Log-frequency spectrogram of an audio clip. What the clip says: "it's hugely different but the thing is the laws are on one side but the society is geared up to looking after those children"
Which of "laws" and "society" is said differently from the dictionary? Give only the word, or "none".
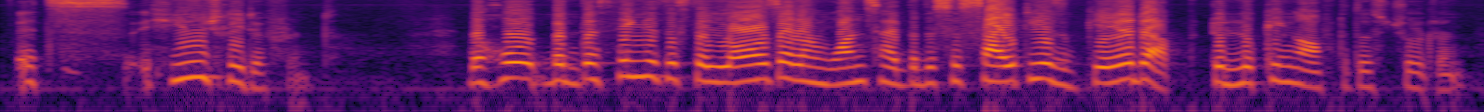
none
